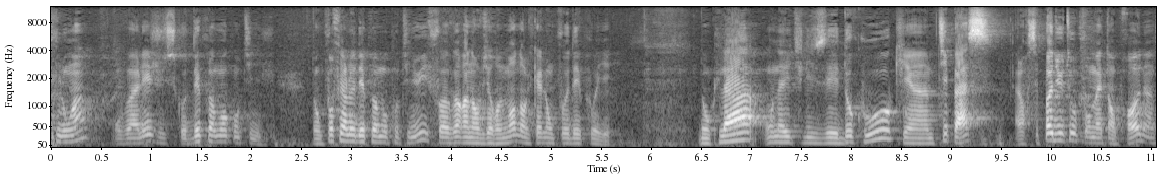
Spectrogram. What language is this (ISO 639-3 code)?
fra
